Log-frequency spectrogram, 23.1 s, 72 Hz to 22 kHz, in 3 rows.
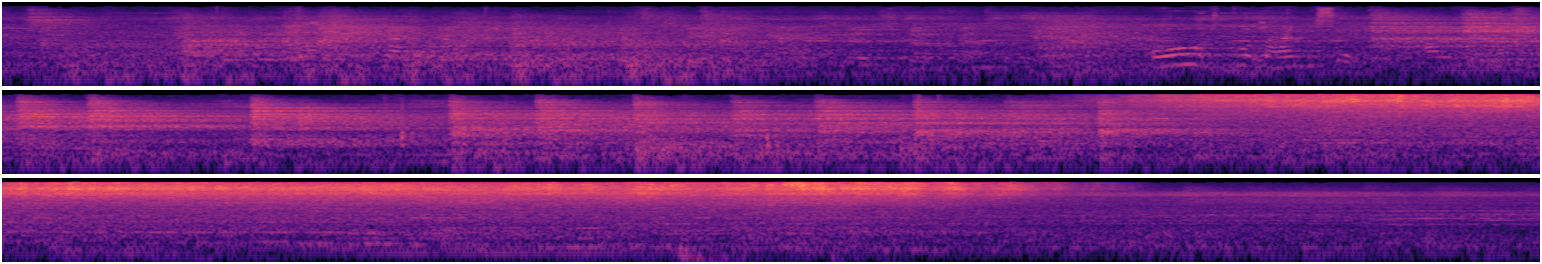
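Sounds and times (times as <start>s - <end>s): pressurised gas hissing: 12.5s - 23.0s.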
